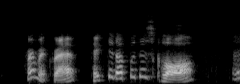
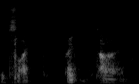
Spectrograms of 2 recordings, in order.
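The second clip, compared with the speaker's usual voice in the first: hushed whisper in a lower voice; sea urchin whisper; 9 semitones lower, 15 dB quieter than usual. Acted. Sea urchin in the dark seaweed forest, whispered low. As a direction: breathe it out low, no voice. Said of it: "cried the sea urchin".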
